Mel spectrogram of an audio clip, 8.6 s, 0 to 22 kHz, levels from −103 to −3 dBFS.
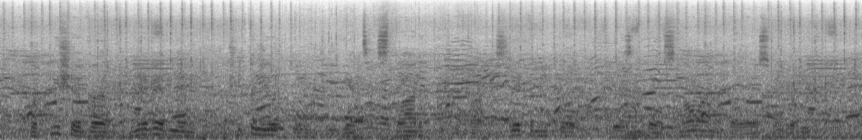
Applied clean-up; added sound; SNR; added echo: none; Crowd; -1 dB; none.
